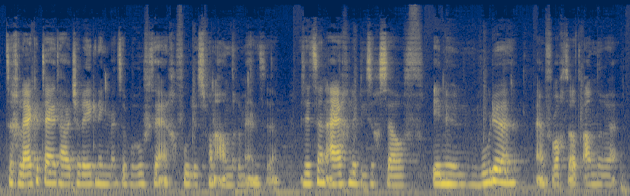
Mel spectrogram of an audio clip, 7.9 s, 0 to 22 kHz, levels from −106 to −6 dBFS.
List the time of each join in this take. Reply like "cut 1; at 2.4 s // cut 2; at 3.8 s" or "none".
cut 1; at 4.5 s // cut 2; at 6.7 s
